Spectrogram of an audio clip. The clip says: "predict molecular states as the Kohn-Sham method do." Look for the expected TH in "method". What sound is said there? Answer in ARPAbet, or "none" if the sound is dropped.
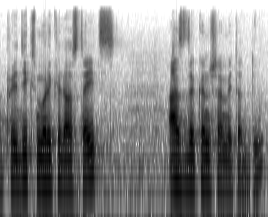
T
